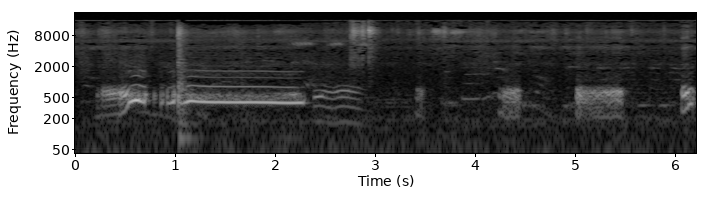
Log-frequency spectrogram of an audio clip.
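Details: Puter pelung turtle dove with an eerie laugh: a short rising note, then one long, steady, hollow coo and a few wavering nasal notes. Soft, muffled background noises and bumps follow.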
